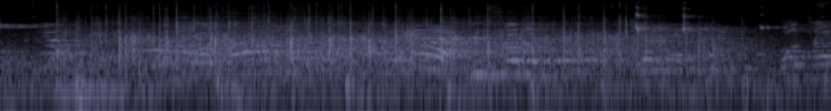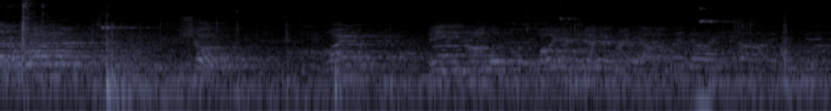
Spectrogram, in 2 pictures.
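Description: Young women call out to each other across an echoing gym.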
